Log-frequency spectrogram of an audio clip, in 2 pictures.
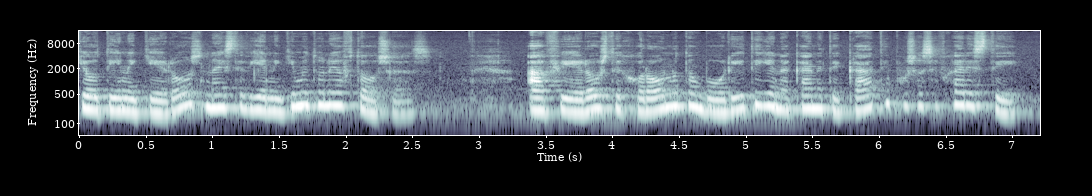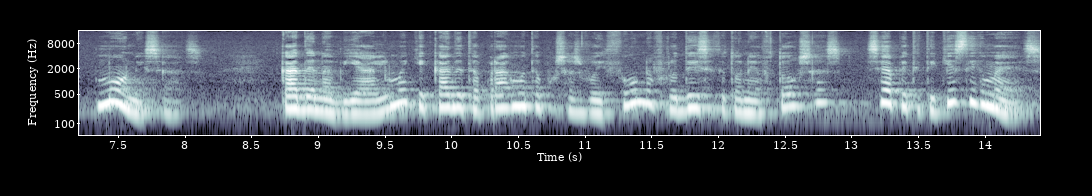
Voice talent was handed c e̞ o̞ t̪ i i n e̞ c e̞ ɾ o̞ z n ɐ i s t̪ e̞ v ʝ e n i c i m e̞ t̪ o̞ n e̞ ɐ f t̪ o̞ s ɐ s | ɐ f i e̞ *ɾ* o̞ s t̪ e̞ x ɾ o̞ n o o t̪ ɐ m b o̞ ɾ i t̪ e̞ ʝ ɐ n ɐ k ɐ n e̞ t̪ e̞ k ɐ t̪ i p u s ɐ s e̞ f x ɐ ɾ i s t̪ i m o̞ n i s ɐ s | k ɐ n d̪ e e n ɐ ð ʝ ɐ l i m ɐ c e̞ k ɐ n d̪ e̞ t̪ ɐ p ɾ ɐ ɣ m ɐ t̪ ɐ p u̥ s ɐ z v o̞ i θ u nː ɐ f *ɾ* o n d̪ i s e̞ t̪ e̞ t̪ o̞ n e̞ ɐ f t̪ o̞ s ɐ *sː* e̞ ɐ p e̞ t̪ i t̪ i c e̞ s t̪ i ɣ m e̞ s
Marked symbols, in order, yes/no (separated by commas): yes, yes, yes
